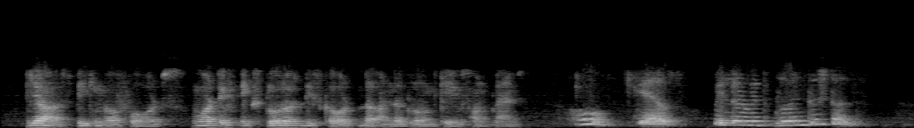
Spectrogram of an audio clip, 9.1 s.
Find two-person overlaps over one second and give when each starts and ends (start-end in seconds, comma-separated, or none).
none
